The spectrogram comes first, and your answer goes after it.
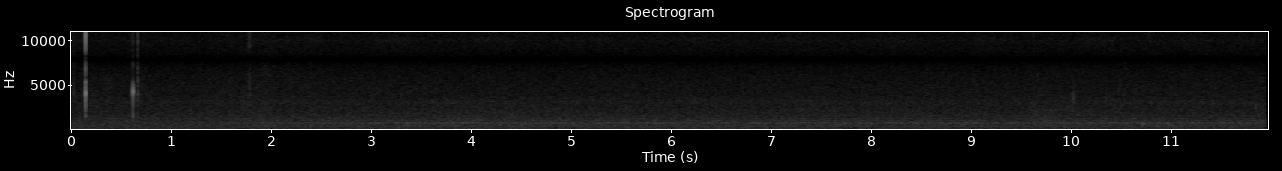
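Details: Quiet indoor room hiss with faint rustling and a few sharp clicks near the start, no animal voice.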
